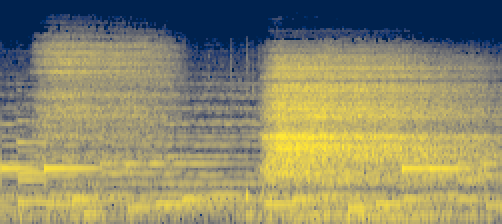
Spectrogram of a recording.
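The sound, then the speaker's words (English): Deep, slow dragon-like breathing during a relaxation exercise: a long hissing inhale, a pause, then a louder and rougher drawn-out exhale, all over soft sustained musical tones. “Relax into the soft green grass and breathe like a dragon, in and out.”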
